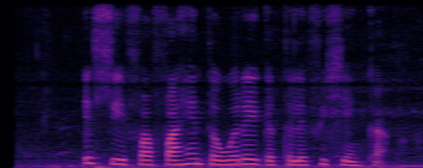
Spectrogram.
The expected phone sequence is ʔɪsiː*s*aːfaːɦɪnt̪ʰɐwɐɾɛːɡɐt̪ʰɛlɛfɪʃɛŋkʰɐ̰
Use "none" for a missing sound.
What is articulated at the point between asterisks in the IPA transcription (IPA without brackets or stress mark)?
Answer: f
